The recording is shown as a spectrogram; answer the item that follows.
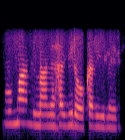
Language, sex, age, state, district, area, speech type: Manipuri, female, 60+, Manipur, Imphal East, rural, conversation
